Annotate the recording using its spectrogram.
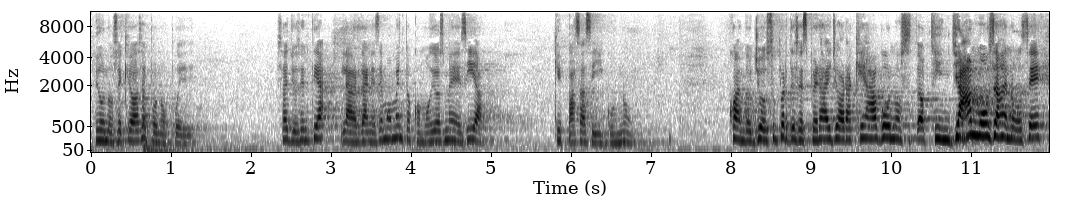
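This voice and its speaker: A woman's voice: medium pitch, brisk, a little hiss or hum. A woman sharing a personal faith testimony with an audience, earnest and acting out remembered conversations. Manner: earnest, acts out remembered dialogue. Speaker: speaker giving a testimony. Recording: echoey hall with long reverb.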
